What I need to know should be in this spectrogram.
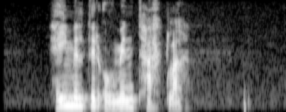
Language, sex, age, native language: Icelandic, male, 20-29, Icelandic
